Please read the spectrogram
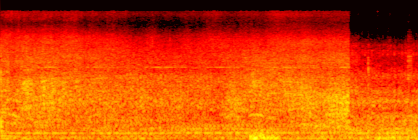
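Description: A vehicle engine running steadily under a noisy rumble, with a single low thump about two and a half seconds in.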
